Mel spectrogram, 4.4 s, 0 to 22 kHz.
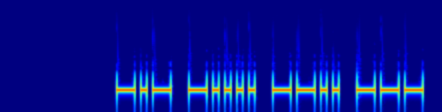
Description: Morse code, heard as a keyed tone, about 20 wpm, 700 Hz. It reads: K6ZO
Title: Easy Call Signs Repeated 3x - 20wpm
